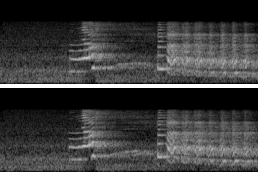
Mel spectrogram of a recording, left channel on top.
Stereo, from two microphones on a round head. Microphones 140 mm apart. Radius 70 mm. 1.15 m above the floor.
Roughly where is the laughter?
Right.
